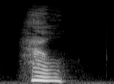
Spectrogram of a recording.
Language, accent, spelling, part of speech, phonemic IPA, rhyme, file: English, UK, hell, proper noun / noun / interjection / adverb / verb, /hɛl/, -ɛl, En-uk-hell.ogg
- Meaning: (proper noun) A place of torment where some or all sinners are believed to go after death and evil spirits are believed to be; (noun) A place or situation of great suffering in life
